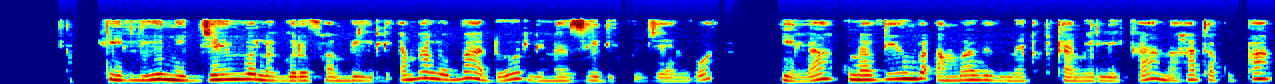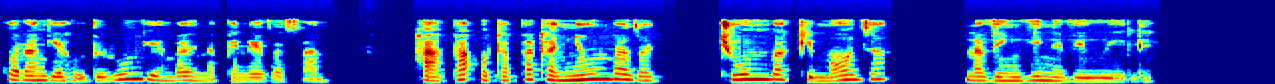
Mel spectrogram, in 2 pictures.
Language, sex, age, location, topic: Swahili, female, 25-35, Nairobi, finance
